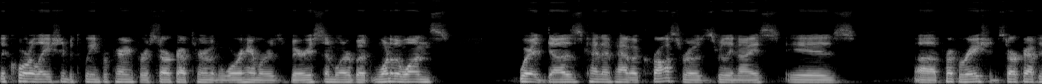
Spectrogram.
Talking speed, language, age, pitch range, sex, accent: 190 wpm, English, 20-39, 105-125 Hz, male, American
